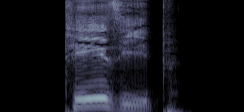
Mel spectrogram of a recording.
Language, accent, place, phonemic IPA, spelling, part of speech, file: German, Germany, Berlin, /ˈteːziːp/, Teesieb, noun, De-Teesieb.ogg
- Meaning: tea strainer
